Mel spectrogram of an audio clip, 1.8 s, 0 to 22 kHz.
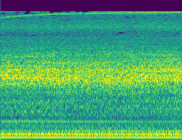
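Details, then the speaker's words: Caterpillar 345 excavator diesel under hydraulic load after ECM replacement and harness repair (error 36-268-2, shorted wiring); deep steady drone at even pitch, no hunting or surging; rpm not dropping to 500–600, engine power and hydraulic pressure good. "but in this situation now the engine power is a good and also hydraulic pressure okay everything is done"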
